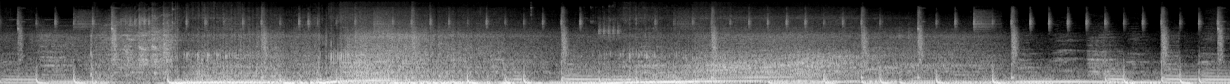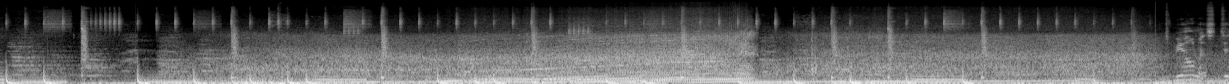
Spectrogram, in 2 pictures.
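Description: A 2018 Jeep Grand Cherokee Trackhawk SUV accelerates hard, its loud engine note rising and falling through repeated upward sweeps of revs. Heard from close by, with someone talking over the roar at points.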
